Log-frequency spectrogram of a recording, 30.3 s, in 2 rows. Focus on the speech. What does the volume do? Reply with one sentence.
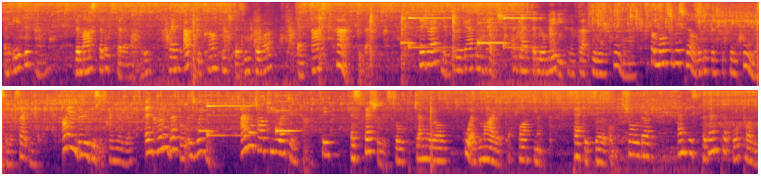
The volume of the speech stays about the same.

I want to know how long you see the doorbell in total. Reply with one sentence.
The doorbell can be heard for 5 seconds in total.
